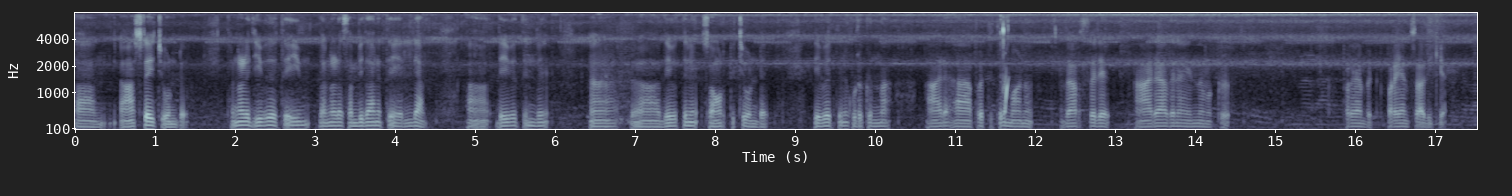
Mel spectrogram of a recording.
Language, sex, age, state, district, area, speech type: Malayalam, male, 45-60, Kerala, Kollam, rural, spontaneous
